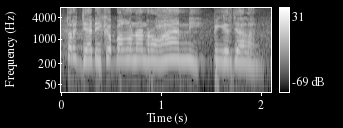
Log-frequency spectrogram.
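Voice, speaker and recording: Bright, lively pastor preaching. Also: male voice, very high-pitched, fast. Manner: lively storyteller, acts out dialogue. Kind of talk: sermon with storytelling.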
